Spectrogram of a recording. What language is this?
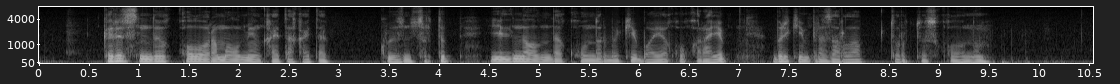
Kazakh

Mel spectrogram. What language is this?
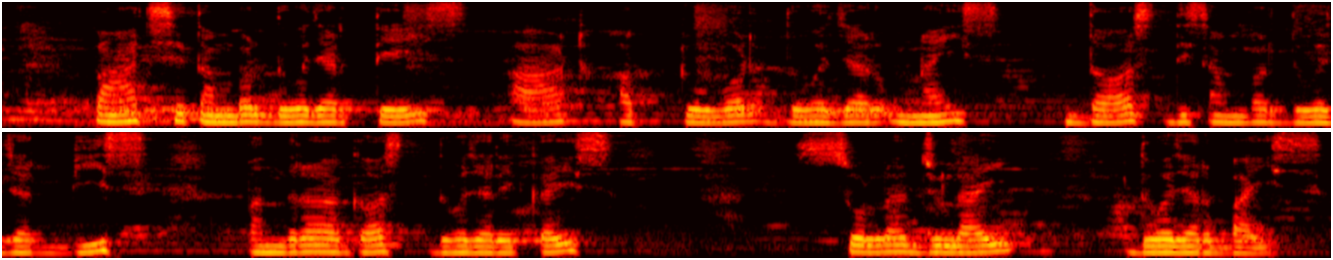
Maithili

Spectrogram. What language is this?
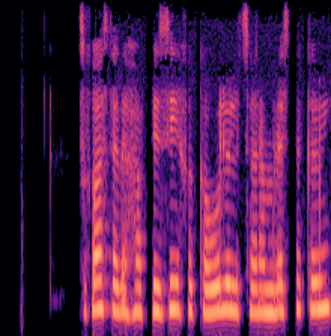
Pashto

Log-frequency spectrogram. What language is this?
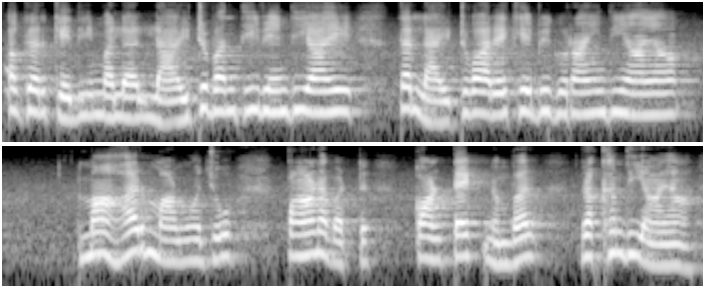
Sindhi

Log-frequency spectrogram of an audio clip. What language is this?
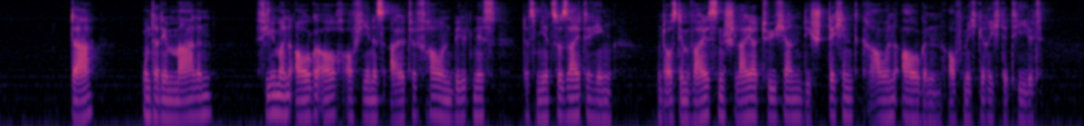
German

